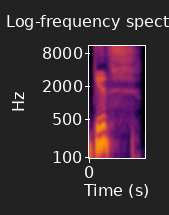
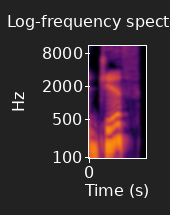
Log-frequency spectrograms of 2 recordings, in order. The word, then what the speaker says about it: GIF: you seen the the gifts and I'm sorry if anybody's listening that wants to pronounce a jiff I don't agree with that it's gif to me anyways so have you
